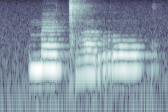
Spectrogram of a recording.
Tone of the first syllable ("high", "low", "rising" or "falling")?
high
